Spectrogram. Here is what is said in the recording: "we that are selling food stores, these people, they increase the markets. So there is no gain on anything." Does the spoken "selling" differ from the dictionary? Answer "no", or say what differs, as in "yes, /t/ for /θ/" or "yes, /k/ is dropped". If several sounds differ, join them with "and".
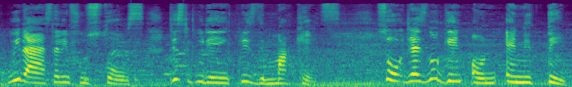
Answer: no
